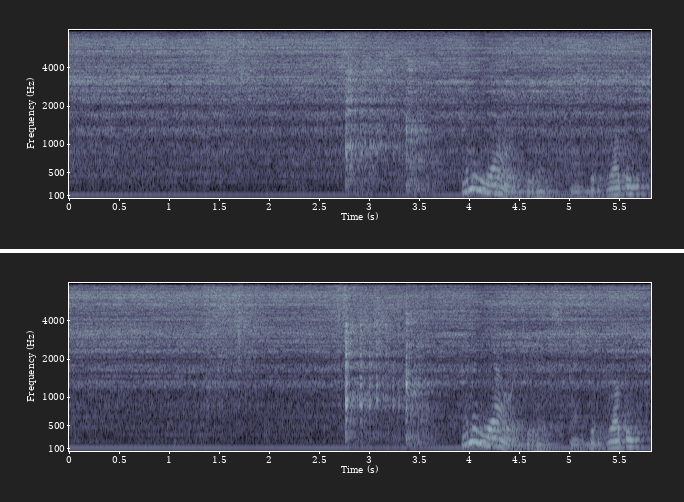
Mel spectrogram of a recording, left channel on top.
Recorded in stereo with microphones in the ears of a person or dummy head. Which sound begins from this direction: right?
A dropped coin, at 1.4 s.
